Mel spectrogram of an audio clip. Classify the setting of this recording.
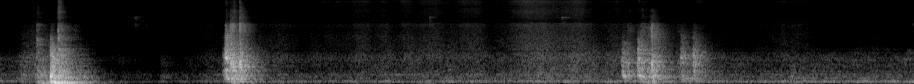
restroom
